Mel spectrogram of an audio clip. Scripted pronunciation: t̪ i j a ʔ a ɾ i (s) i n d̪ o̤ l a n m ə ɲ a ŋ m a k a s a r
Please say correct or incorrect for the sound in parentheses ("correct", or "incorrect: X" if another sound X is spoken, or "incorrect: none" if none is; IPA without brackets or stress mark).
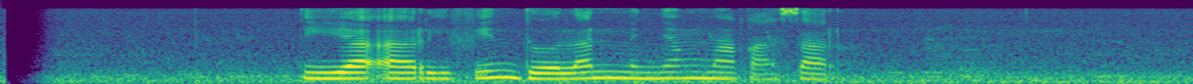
incorrect: f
